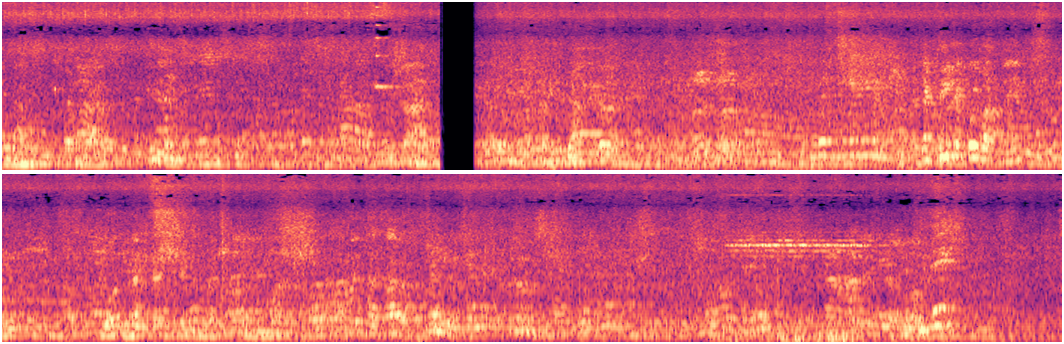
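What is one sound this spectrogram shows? Several men talk over one another.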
